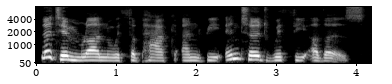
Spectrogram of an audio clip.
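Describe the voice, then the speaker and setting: A kindly old brown bear from a storybook, acted out by a woman. The voice is pushed down low and moves very slowly, ponderous and sleepy, like an aged teacher. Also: lively intonation, mellow. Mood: earnest, steady. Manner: slow, ponderous, grunting.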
